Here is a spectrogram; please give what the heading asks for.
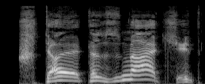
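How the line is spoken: Shouted. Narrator (Russian): крикнул еврей

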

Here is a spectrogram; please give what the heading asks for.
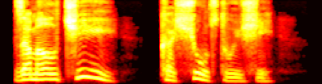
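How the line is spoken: Angry exclamation. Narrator (Russian): воскликнул гневно монах

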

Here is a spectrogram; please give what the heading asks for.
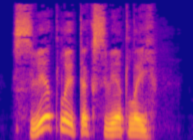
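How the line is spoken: Laughing. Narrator (Russian): засмеялся Дунк

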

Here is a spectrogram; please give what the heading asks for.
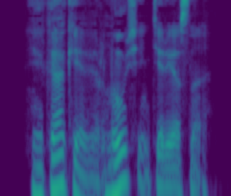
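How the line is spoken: Gloomy question. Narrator (Russian): мрачно осведомился Симон

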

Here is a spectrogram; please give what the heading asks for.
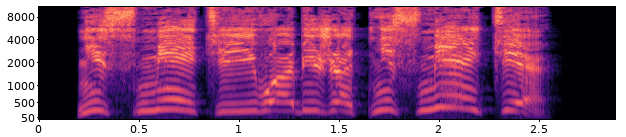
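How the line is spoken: Shouting while struggling. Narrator (Russian): Белинда колотила дедушкиного оскорбителя ногами и кричала

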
